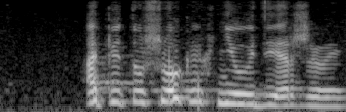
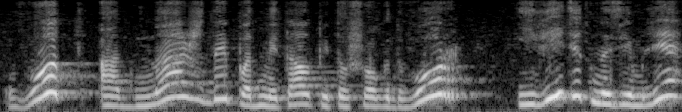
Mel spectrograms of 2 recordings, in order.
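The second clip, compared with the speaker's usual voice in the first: plain reading voice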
